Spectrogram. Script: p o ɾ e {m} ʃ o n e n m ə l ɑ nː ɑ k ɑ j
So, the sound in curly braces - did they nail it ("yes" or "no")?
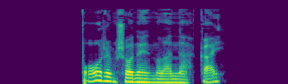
yes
